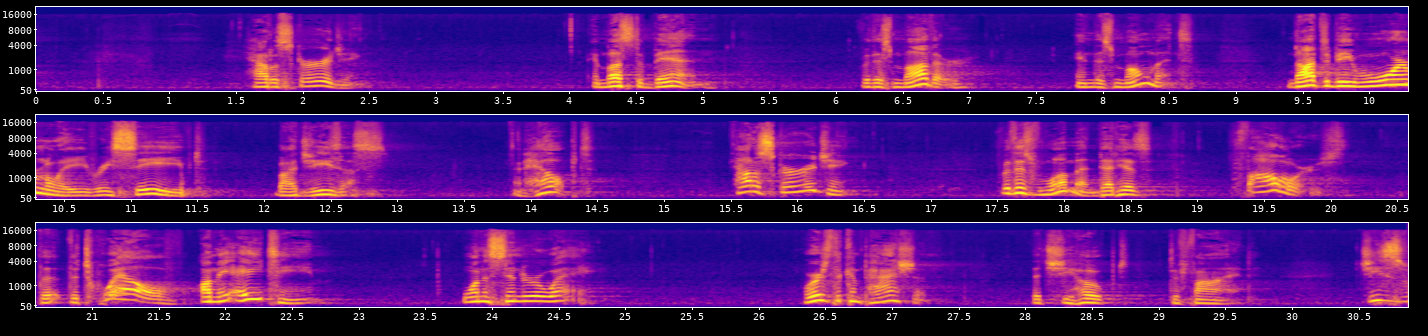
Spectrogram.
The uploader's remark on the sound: at Redeemer Presbyterian Church in Charleston, SC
